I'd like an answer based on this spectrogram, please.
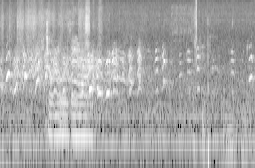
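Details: Pack of coyotes calling at night on Devils Night: a dense burst of yips and quavering howls for about two seconds, then thinning to scattered faint yelps over a steady low hum.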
